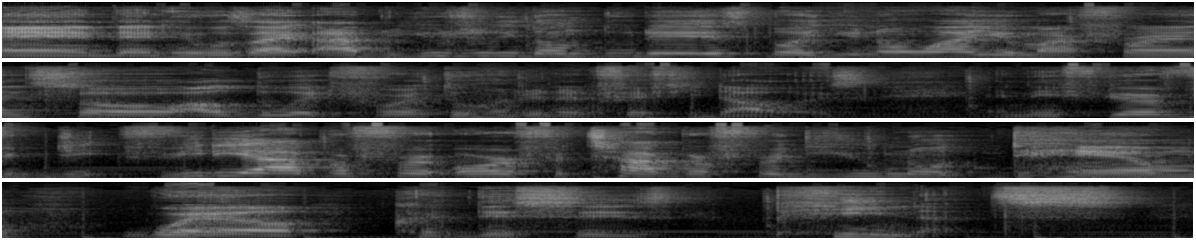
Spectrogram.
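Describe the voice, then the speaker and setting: An animated tone with lively intonation at a moderate pace, music in the background. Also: man, fairly high pitch for a man. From French Canada. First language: French. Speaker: YouTuber reacting to Reddit posts. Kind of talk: casual commentary reading posts aloud. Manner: casual, animated.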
